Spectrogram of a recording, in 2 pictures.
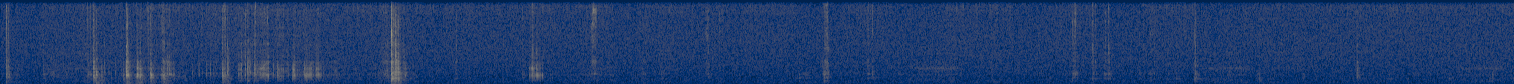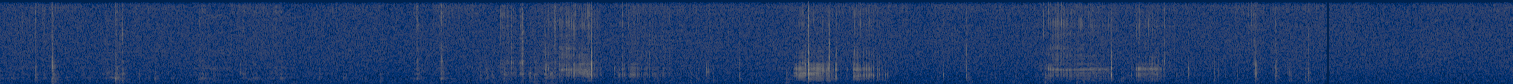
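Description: Hands fitting a ribbon cable and plastic plugs to a projector's circuit board: scattered sharp clicks and short rustles over a steady hiss, with the sharpest click about four seconds in and more small clusters of clicks later on.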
